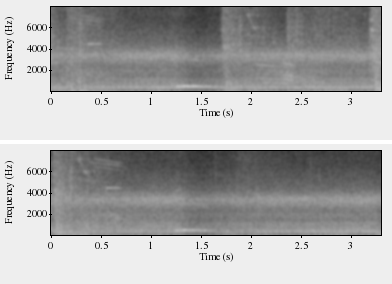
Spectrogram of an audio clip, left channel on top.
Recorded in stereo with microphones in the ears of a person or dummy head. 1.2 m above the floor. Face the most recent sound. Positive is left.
turn(degrees=-45)  # may be behind; listen again after turning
